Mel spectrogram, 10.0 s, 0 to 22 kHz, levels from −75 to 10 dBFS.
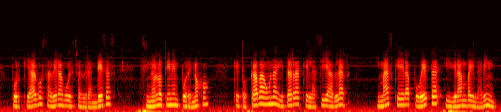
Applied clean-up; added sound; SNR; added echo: none; none; none; none.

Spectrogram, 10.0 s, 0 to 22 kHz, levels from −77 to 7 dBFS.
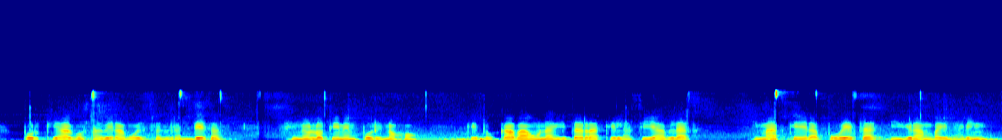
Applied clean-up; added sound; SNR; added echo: neural mask model Resemble Enhance denoiser.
